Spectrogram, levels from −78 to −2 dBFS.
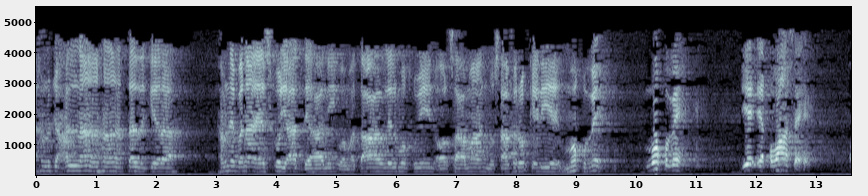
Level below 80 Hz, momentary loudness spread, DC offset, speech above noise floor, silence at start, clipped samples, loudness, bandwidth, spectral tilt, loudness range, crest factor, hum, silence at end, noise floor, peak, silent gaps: -70 dBFS; 12 LU; 0.4%; 28 dB; 0 s; under 0.1%; -19 LUFS; 5 kHz; -4 dB/octave; 3 LU; 18 dB; none; 0.45 s; -49 dBFS; -2 dBFS; none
